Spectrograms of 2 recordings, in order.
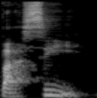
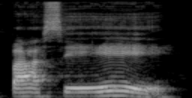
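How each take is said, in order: First: The final vowel is changed, not a long e. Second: The final vowel is a long, held e. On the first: The speaker calls it wrong. "It's not pasi" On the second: The speaker calls it right. "A longer E to indicate that you have two"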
